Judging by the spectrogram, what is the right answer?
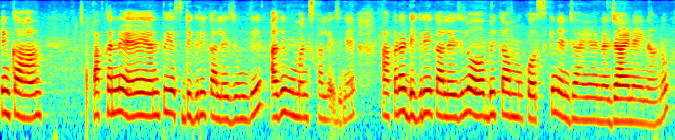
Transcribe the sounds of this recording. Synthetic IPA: iŋkaː | pɐkːɐneːenpiːesɖiɡɾiːkaːle̞ːd͡ʒund̪iɐd̪iʋumɐɳɖskaːlḛːd͡ʒineː | ɐkːɐɽɐɖiɡɾiːkaːle̞ːd͡ʒilo̞ːbikɐmko̞ːɾskine̞ːnud͡ʒaːjnɐnɐd͡ʒaːjɐnɐjnaːnu

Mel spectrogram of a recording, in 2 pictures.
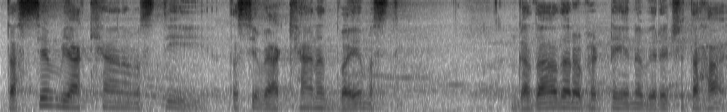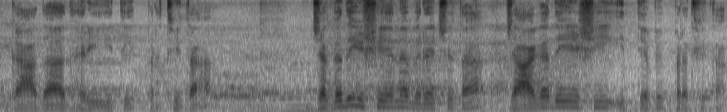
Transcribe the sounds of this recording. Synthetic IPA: t̪ɐsjɐʋjaːkʰjaːnɐʋɐst̪it̪ɐsjɐʋjaːkʰjaːnɐd̪ʋɐjɐmɐst̪i̥ | ɡɐd̪aːd̪ɐɾɐbʱɐʈːeːnɐʋiɾɐt͡ʃit̪ɐɦɐ̆ɡaːd̪aːd̪ʱɐɾiːt̪ipɾɐt̪ʰit̪ɐ | d͡ʒɐɡɐd̪eːʂeːɐnɐʋiɾɐt͡ʃit̪ɐd͡ʒaːɡɐd̪eːʂiːit̪jɐpipɾɐt̪ʰit̪ɐ

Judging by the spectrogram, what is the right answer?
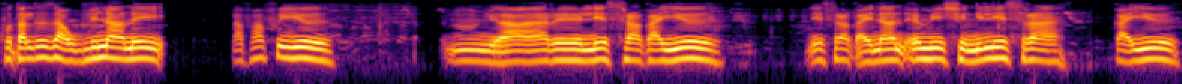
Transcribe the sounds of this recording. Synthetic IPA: kʰɔtaldɯzawuklinanɯj | lapʰapʰɯjɯ | aɾɯlesɾakajɯ | lesɾakajnanʔɯmisiŋnilesɾa | kajɯ

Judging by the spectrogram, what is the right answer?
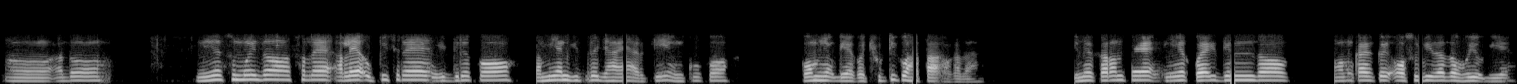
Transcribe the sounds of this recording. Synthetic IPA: ɔad̪ɔ | nijəsumujd̪ɔasɔlɛʔalajaʔupisɾɛɡid̪ɾəkɔkəmijanɡid̪ɾɛd͡ʒaɦãjaɾkiuŋkukɔ | kɔmɲɔʔɡɛjakɔt͡ʃʰuʈikɔɦat̪aʔɔkad̪a | imɛkaɾɔnt̪ɛnijəkɔjɛk̚d̪ind̪ɔ | ɔnkakkɔjɔsubid̪ʱad̪ɔɦujɔʔɡɛja

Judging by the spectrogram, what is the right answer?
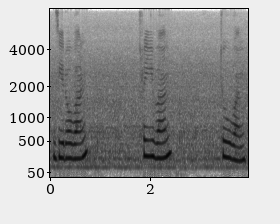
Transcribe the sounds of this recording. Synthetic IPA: ziːɾoːʋɐ̃n | t̪ʰɾiːʋɐn | ʈuːʋɐ̃n

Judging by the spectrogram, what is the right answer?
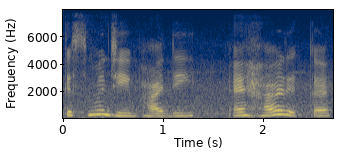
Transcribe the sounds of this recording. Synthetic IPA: kɪsməd͡ʑiːbʱaːɗi | ɛ̃ːɦɐɾɦɪk

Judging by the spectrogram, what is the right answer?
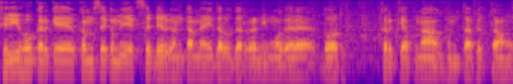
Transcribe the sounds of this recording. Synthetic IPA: fʰɪɾiɦokɐɾkekɐmsekəmeːkseɖeːɾɡʱə̃ɳʈamɛ̃ɪd̪əɾʊd̪əɾːɐnɪ̃ŋɡʋɐɡɛːɾd̪ɔːɾ | kɐɾkeɐpnaɡʱʊmt̪apʰɪɾt̪aɦũː

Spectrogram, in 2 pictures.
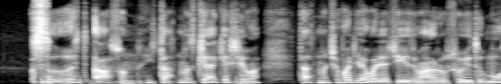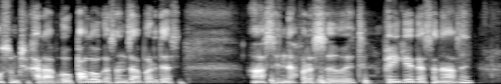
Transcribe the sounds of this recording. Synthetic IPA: sɨːt̪ʰaːsunjit̪ɐt̪ʰmɐskʲaːkʲaʃʰeʋaːt̪ɐt̪ʰmɐnt͡ʃʰiʋɐɽijaːʋɐɾʲjaːt͡ʃiːzʋãːɡɐɾuʃʰoːit̪umoːsɐmt͡ʃʰi̥kʰɐɾaːbɡoːpɐloːɡɐsɐnzɐbɐɾd̪ɐst̪ | aːsɨnʲnɐfɾɐsɨːt̪ʰbeːkʲaɡɐsɐnaːs̬ɨnʲ

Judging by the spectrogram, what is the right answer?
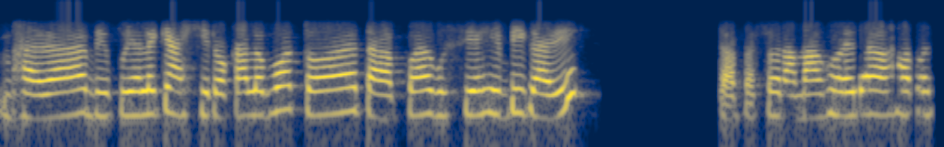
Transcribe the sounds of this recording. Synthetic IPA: bʱaɹabipuɹjalɔkɛãxitɔkalobɔtɔjtaɹpʊɹaɡusiaɦibiɡaɹi | ta̰ɹpasɔtamaɡʱɔɹɛzaɔɦapa

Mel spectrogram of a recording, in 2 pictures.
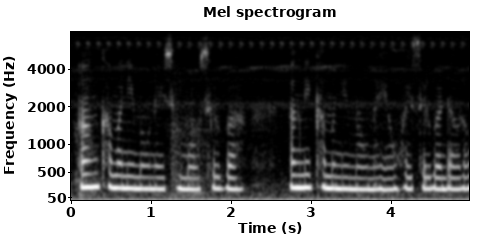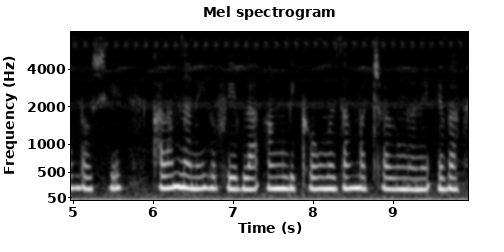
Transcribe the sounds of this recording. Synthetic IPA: aŋkʰamanimawnajsɯmawsɯɾbaː | ŋnikʰamanimawnajawɦajsɯɾbadawɾawdawsi | kʰalamnanɯjɦɯpʰiblaaŋbikʰɯwmɯzaŋbatɾaluŋnanɯjeba

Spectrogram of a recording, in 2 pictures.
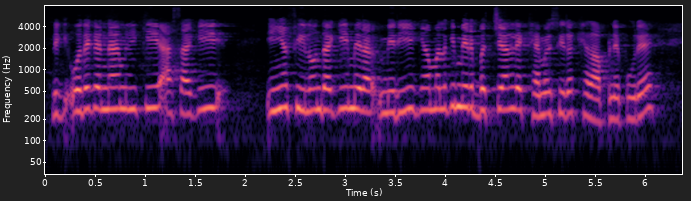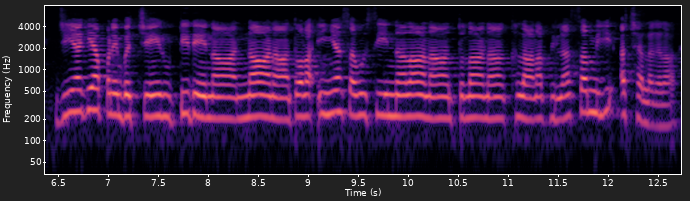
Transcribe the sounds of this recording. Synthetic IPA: leːkɪoːd̪eːkənːɛ̃ːmd͡ʒiːkiːɛ̰ːsaɛːkɪ | ɪjãːpʰiːlɦõːnd̪aɛːk̬ɪmeːɾaːmeːɾiːãmət̪ləbkimeːɾeːbətːʃejãːnleːkʰːeaːmɛ̃ʊsiːɾəkʰːeːd̪aːpneːpuːɾeː | d͡ʒɪjãːkɪaːpneːbətːʃẽːĩɾuːʈiːd̪eːnaːnaːɽãːt̪ʊaːɽãːʔɪjãːsəbsiːnalaːɽaːt̪ʊlaːɽãːkʰəlaːɽ̃aːpiːlnaːsəbĩiːətːʃʰaːləɡd̪a̰ː

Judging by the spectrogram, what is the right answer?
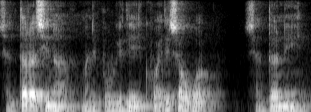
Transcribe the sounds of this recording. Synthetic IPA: sentɐɾɐsinɐmɐnipuɾɡidikʰuwajdisawbɐ | sentɐɾni

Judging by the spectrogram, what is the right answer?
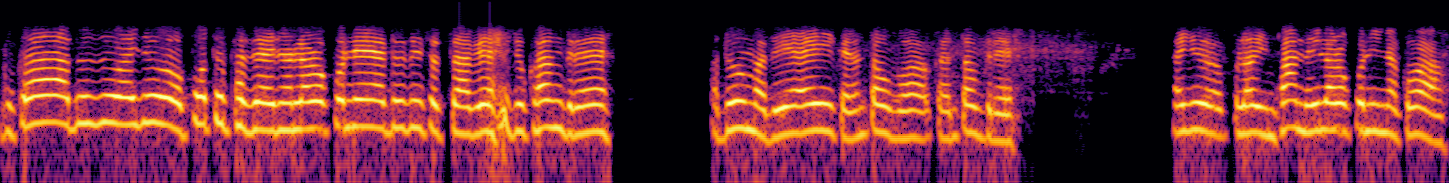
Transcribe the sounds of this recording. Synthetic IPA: ɡɯkaːduzuajzupɔtɔpʰazeajnalawɾɔk̚pɔneadudisat̚sabeajzukʰaŋdɾe | adumadiajkaɾantawbakajantawdɾe | ajzupulawimpʰandajlawɾɔk̚pɔninakɔa

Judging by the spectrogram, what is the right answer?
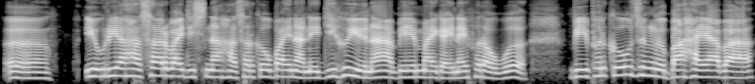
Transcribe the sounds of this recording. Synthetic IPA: ewɾijaɦasaɾbajdisinaɦasaɾkɯwbajnanɯdiɦɯjɯnabemajɡajnajpʰɯɾawbɯbepʰɯɾkɯwzɯŋbaɦajaba

